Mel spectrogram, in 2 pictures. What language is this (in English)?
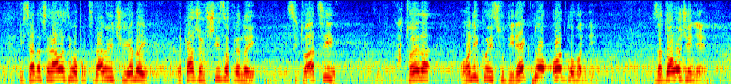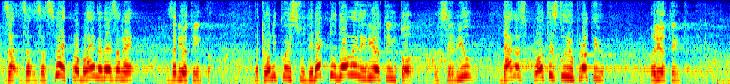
Serbian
